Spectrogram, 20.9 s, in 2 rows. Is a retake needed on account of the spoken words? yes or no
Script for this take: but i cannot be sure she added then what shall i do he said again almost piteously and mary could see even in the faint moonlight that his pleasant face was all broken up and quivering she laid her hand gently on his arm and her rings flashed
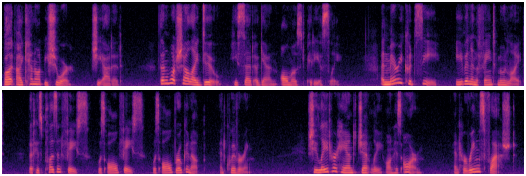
yes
